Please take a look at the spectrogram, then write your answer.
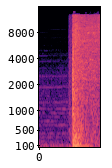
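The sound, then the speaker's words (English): Glass suddenly shatters with a loud, bright crash after a moment of near silence, the broken shards ringing and scattering for the rest of the second. “The sound of shattering glass woke Celeste instantly.”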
